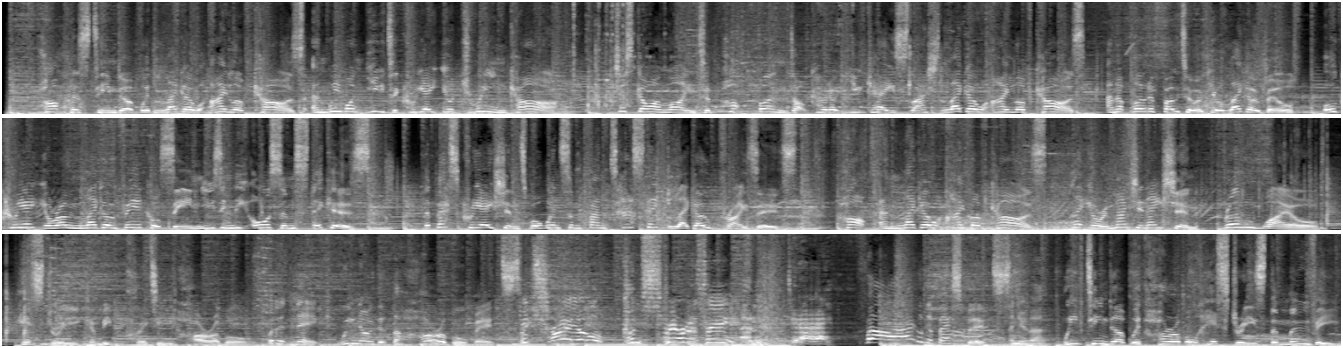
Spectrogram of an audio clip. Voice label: Kids TV Commercials; professional English voice talent with a neutral or northern UK accent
